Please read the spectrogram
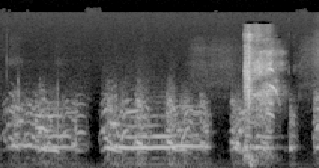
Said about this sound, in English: Why is it dogs again? Because they're searching. They're the hounds. They're out searching for the news for us.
